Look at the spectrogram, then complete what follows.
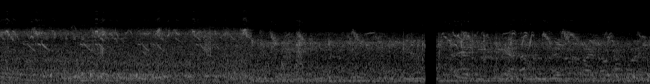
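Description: A dense chorus of short, rapid bird chirps over the low cooing and wing flaps of a large flock of rock pigeons. The sound cuts out for an instant about four seconds in.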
